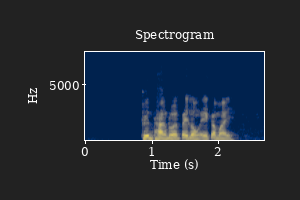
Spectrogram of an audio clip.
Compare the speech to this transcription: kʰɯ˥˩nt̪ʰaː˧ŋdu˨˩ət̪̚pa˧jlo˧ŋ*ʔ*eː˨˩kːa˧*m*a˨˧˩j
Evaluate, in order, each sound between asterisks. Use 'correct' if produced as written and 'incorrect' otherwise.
correct, correct

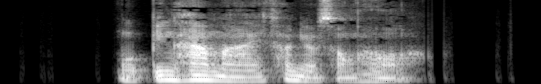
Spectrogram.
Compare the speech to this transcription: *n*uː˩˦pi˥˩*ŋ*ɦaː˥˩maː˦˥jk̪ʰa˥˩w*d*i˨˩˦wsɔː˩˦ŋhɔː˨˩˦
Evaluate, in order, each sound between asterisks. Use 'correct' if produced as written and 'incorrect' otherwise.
incorrect, correct, incorrect

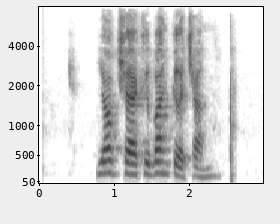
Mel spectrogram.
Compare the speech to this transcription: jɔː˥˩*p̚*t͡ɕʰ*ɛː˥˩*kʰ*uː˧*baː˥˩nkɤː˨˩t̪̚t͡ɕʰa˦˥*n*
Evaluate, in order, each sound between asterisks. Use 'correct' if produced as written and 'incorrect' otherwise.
incorrect, incorrect, incorrect, correct

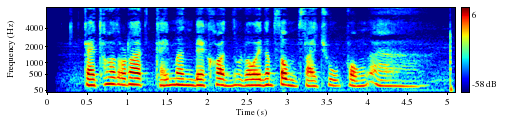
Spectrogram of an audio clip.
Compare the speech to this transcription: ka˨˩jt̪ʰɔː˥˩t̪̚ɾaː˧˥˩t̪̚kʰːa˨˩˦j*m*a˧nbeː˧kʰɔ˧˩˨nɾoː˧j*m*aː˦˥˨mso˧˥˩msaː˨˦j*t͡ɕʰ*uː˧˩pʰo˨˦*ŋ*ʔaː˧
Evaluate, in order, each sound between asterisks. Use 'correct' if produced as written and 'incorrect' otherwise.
correct, incorrect, correct, correct

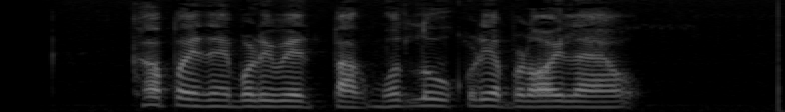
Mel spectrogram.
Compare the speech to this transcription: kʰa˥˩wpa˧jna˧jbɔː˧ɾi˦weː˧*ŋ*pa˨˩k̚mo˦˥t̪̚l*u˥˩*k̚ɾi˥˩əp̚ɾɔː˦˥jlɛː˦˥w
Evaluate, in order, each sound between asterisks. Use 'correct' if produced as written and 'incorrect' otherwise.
incorrect, incorrect

